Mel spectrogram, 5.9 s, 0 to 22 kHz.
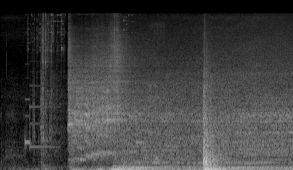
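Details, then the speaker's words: Carnage Diagnostics misfire demo, V8 with ignition coil unplugged on cylinder eight: lumpy, uneven idle beat as one cylinder is dead from no spark. "so now I'm going to unplug this coil um and show you what it would look like with the coil"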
